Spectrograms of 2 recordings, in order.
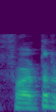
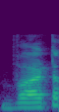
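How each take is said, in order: First: The word begins with an F sound. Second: The word begins with a V sound. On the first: The speaker calls it right. "इसको फाटर बोलना" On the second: The speaker calls it wrong. "इसको वाटर नहीं बोलना"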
